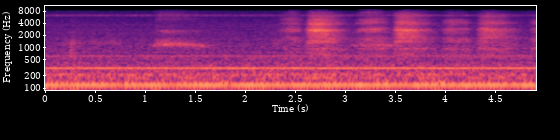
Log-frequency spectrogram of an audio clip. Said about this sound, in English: Breathing. I breathe. I do oh, breathe.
